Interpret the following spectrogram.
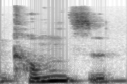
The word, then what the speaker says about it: Kongzi: So you guys pronounce it like a Confucius. It's actually Kongzi.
